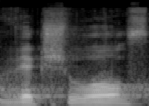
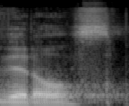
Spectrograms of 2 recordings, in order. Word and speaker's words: victuals: The viddles, the word actually pronounced viddles, not victuals.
